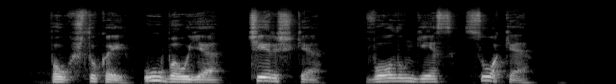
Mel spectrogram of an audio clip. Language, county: Lithuanian, Vilnius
